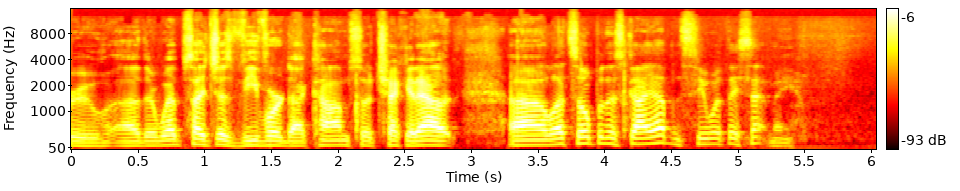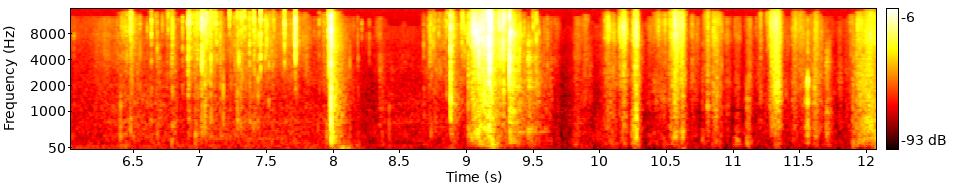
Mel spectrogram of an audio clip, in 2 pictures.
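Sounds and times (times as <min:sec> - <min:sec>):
plastic wrap tearing and crinkling: 0:06.4 - 0:12.0.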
